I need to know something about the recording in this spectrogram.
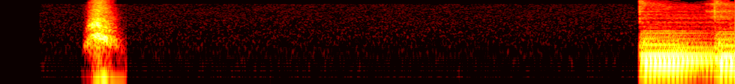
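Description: A single short scratchy swish sound effect, lasting about a fifth of a second, a moment after the start.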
